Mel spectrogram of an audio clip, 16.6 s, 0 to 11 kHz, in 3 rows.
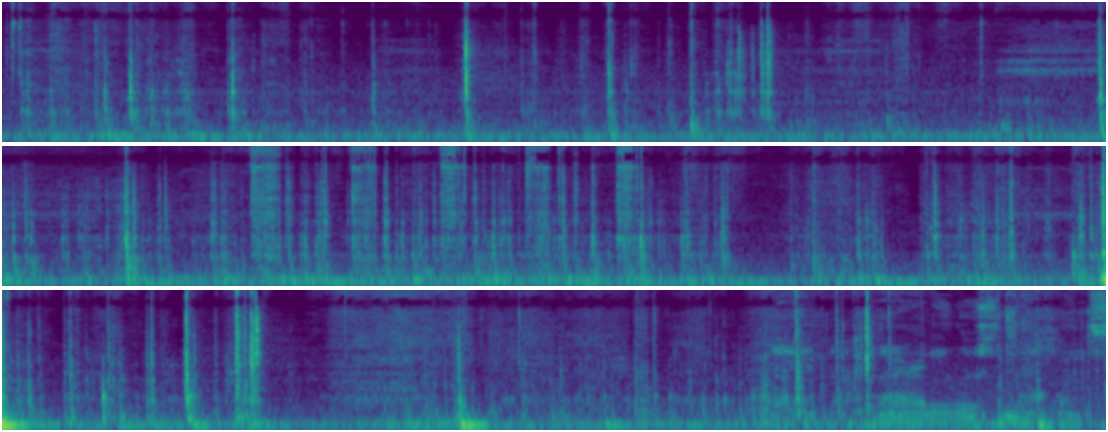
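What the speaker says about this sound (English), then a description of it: "So we're just gonna have loosen these so it doesn't take too long for us" A hand tool loosens the 7mm glove box screws in a 2005-2009 Ford Mustang, giving scattered close clicks and ratcheting ticks over a quiet, low background.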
